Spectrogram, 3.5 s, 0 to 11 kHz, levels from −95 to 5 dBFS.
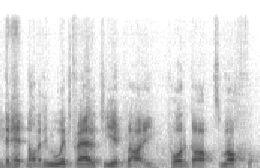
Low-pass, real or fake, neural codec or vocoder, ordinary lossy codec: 9.9 kHz; fake; codec, 16 kHz in and 24 kHz out, 0.8 kbps, FocalCodec, streaming, 65536 codes; none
